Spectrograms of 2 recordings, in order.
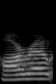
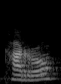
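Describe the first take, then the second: First: It is said with an English accent. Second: It is said with a Spanish accent.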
